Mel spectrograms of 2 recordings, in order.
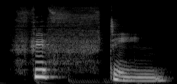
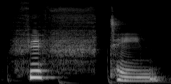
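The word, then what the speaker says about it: fifteen: 15, 15. 15. You know, with all of these teen numbers, it's so important that you pronounce the final consonant sound.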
